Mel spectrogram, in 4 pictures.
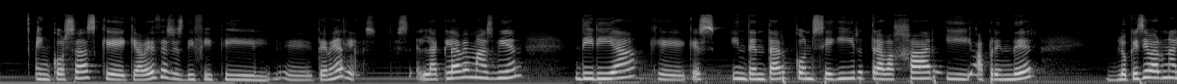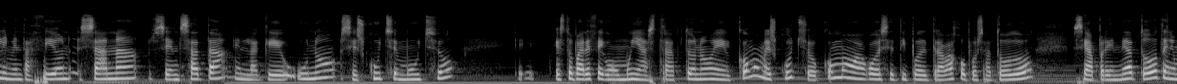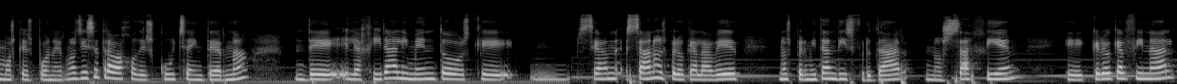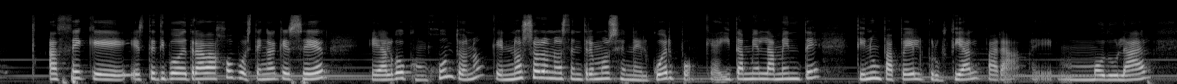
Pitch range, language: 220-270 Hz, Spanish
